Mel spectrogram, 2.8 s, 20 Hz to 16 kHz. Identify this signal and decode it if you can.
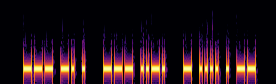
Morse code, heard as a keyed tone, about 44 wpm, 700 Hz. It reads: ONE OF THEM
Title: Sets of 3 Words 45wpm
